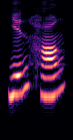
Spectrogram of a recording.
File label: "yinhang", Chinese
